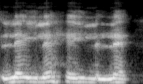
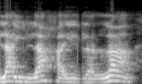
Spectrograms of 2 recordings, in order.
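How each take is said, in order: First: The vowels are pronounced as E sounds. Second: The vowels are pronounced as open A sounds.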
